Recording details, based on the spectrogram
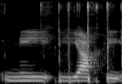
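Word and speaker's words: ní dheachaigh: To say I didn't go, it's ni yachi. It changes spelling to an unusual spelling, I know.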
